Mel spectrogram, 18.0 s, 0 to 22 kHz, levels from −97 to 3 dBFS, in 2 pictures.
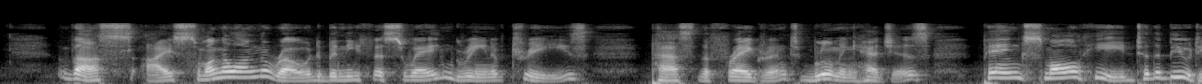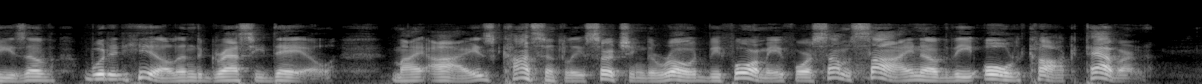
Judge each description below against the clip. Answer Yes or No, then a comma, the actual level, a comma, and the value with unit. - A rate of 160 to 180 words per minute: No, average, 150 wpm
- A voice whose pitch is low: Yes, low, 130 Hz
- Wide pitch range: Yes, wide, 6.8 semitones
